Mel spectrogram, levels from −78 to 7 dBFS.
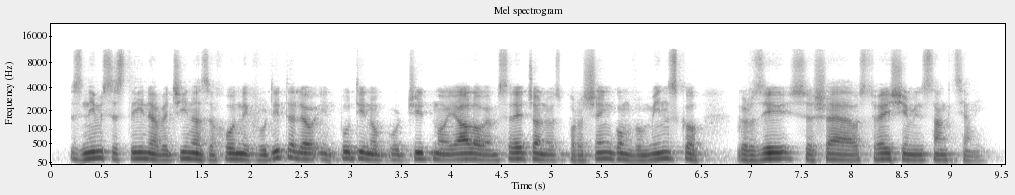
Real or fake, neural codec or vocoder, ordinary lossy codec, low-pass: fake; codec, 24 kHz, 0.5 kbps, DualCodec; none; none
